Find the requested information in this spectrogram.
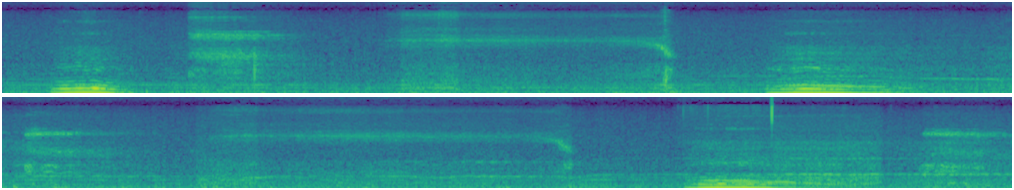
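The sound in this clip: Deep gulping breaths in a breathing exercise by a person on the floor: three heavy, low intakes spaced several seconds apart, each swelling then fading over a faint steady hum.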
